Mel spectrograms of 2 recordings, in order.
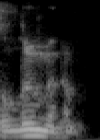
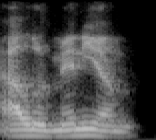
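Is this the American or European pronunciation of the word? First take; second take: American; European. First: It is said the American way. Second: It is said the European way. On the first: "Here in America, it's aluminum" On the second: "apparently in Europe, that's how they pronounce it"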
